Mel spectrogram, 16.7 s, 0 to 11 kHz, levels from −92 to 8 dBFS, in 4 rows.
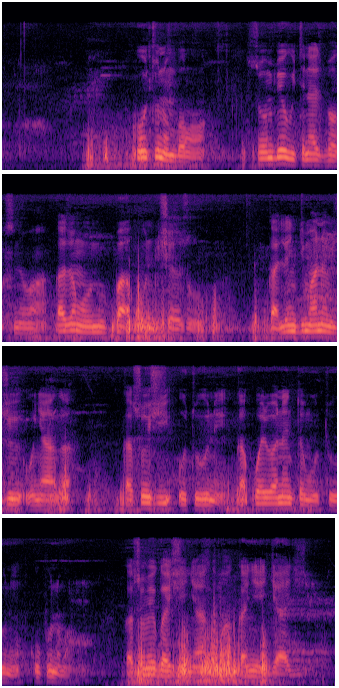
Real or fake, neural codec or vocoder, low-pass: real; none; 7.2 kHz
